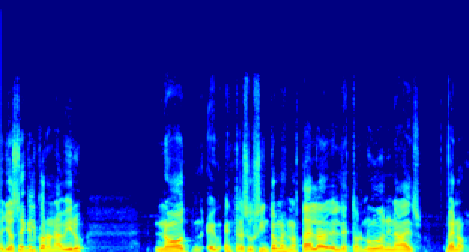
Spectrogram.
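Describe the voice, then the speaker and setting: A young man with a Venezuelan accent hosting a casual podcast, telling stories with lots of swearing, jokes and laughter. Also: high-pitched. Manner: profane, joking, laughs often. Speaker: podcast host. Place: home podcast set.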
